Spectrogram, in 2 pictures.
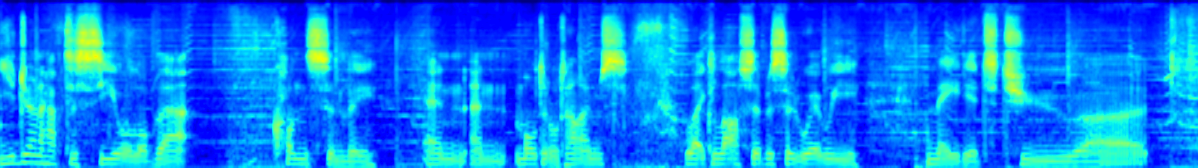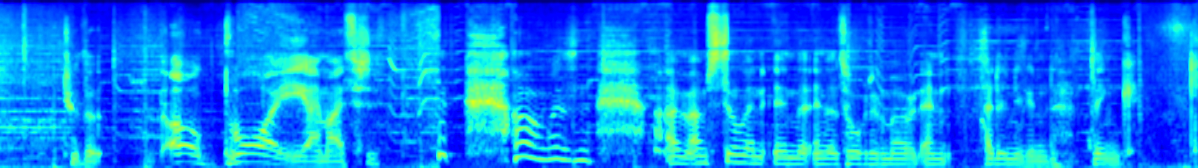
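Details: Stuttering with audible repetitions in a male gamer, who says it appears when he must focus hard, especially on demanding parts not yet in his muscle memory.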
